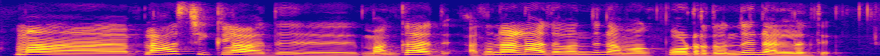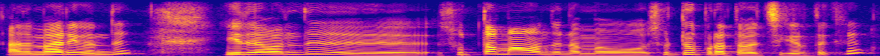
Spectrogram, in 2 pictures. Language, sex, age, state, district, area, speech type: Tamil, female, 30-45, Tamil Nadu, Dharmapuri, rural, spontaneous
